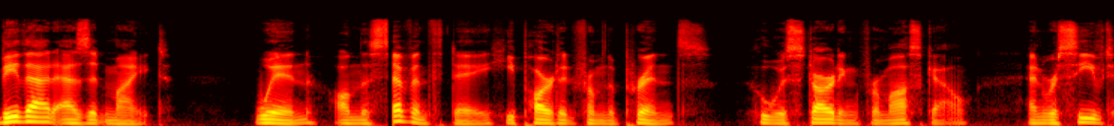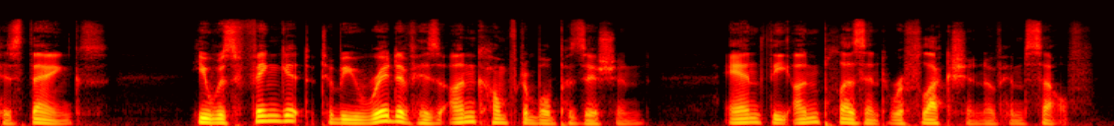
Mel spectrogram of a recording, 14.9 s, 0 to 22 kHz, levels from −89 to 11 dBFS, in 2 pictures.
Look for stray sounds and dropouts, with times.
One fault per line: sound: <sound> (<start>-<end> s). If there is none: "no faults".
sound: dropout (2.6-2.6 s)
